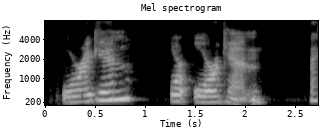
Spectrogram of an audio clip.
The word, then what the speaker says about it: Oregon: e in there yeah it's three syllables Oregon not Oregon I think you'd have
